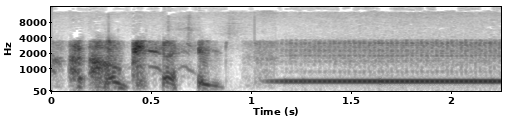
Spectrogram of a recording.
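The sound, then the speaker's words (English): A voice speaks briefly, then a telephone dial tone starts as someone calls the school principal: a steady, unbroken, mid-pitched hum that holds at a constant loudness until the end. “I'm calling the principal.”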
